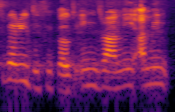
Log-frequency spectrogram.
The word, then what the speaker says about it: Indrani: Indrani, I mean, he pronounces it with a like soft D, but I like it that way.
